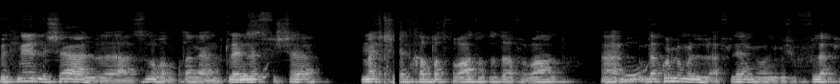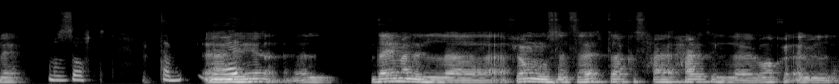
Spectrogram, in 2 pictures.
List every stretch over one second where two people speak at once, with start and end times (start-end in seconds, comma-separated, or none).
none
